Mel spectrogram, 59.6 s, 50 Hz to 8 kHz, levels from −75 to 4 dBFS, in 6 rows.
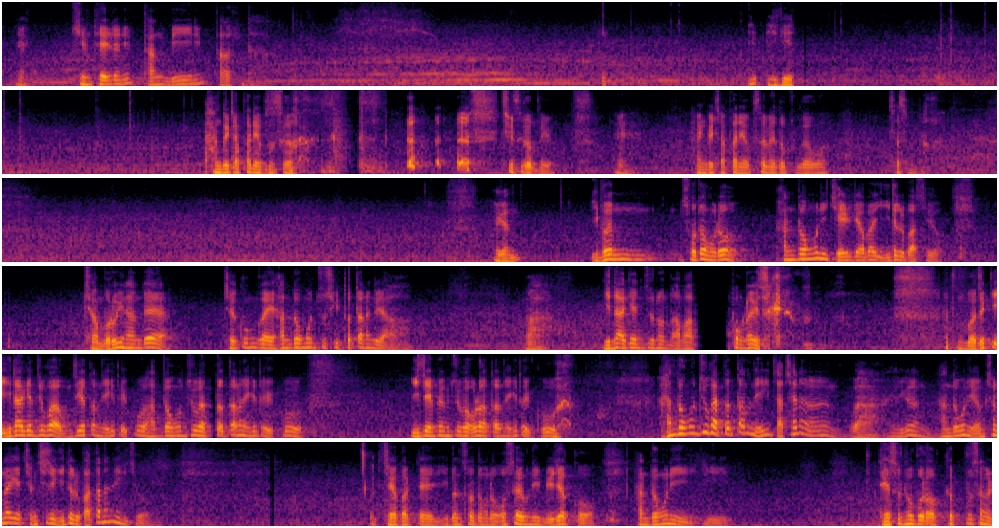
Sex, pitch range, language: male, 100-150 Hz, Korean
